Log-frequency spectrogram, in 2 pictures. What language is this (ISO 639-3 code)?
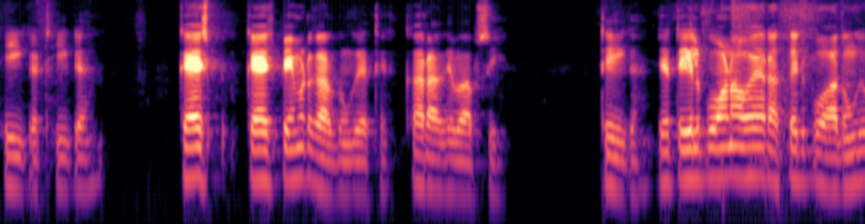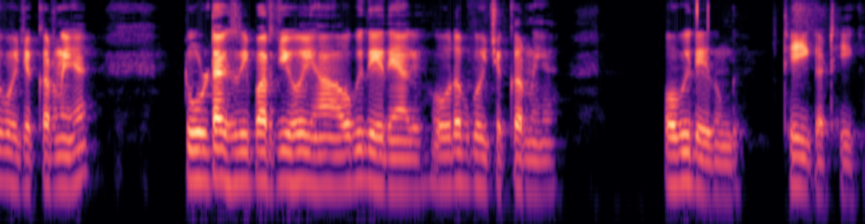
pan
